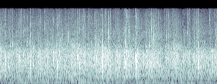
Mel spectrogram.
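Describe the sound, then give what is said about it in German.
An audience in Hamburg on Halloween evening claps steadily for a participant's question, a dense wash of many hands with no pauses, holding fairly even loudness for a few seconds with no one speaking over it. “Einen Applaus nochmal für diese schöne Frage.”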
